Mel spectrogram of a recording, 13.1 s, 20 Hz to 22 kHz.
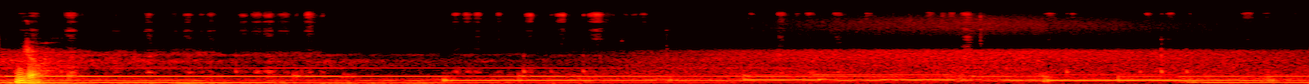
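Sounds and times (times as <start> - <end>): soft background music: 0.0 - 13.0
pencil scratching on paper: 0.6 - 3.2, 4.4 - 6.1.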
